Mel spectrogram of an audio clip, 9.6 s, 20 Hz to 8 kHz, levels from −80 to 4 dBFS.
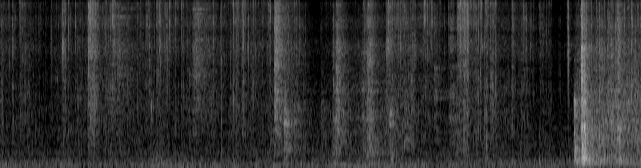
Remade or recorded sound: recorded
